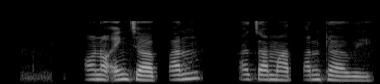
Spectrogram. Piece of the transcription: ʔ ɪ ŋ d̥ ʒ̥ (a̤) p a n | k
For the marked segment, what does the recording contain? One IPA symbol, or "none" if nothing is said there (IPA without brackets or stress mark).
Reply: a̤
